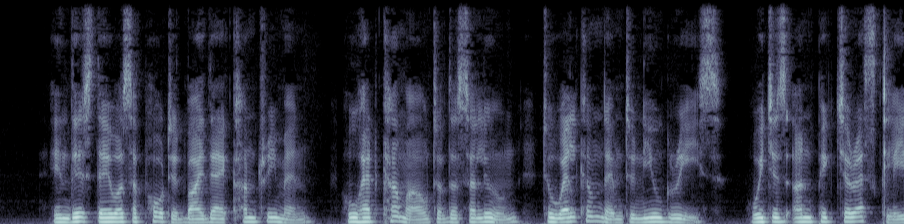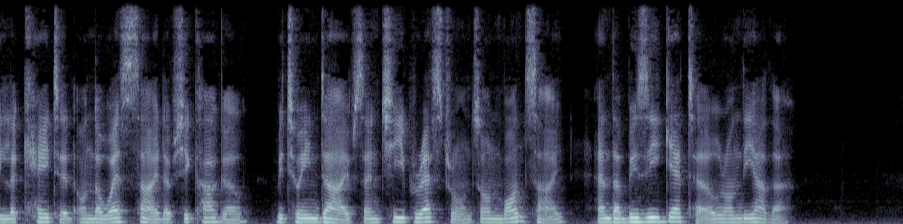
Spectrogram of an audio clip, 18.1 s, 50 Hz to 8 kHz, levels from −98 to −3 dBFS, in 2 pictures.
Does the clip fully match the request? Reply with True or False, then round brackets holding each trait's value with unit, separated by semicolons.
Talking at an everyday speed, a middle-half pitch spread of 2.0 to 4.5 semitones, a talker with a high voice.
False (155 wpm; 3.1 semitones; 135 Hz)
